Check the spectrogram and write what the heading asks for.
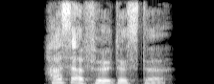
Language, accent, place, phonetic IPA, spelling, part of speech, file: German, Germany, Berlin, [ˈhasʔɛɐ̯ˌfʏltəstə], hasserfüllteste, adjective, De-hasserfüllteste.ogg
- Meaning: inflection of hasserfüllt: 1. strong/mixed nominative/accusative feminine singular superlative degree 2. strong nominative/accusative plural superlative degree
